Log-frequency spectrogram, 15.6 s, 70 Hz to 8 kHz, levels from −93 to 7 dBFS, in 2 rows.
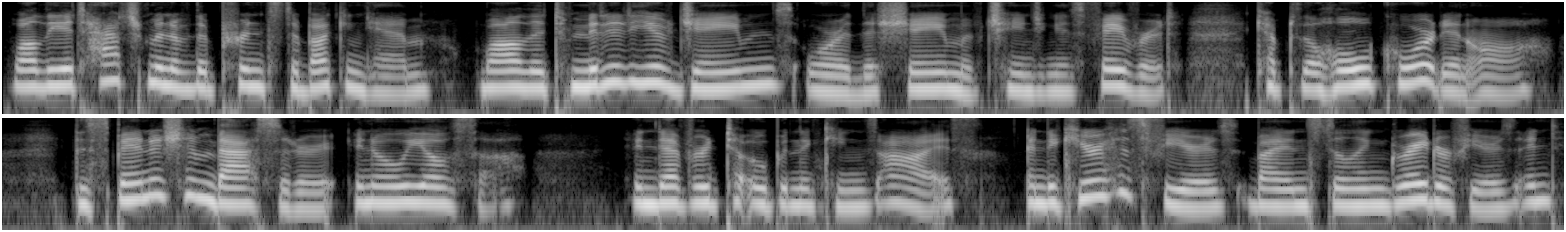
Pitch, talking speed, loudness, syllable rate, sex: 215 Hz, 180 wpm, -18 LUFS, 5.7 syllables/s, female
